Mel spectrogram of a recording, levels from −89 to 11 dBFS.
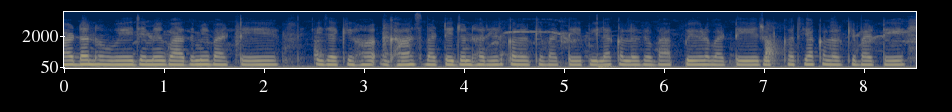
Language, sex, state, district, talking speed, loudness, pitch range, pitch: Bhojpuri, female, Uttar Pradesh, Gorakhpur, 190 wpm, -28 LUFS, 200-210 Hz, 205 Hz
